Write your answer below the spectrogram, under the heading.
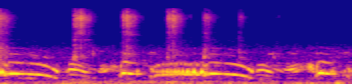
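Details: Mating call of a Barbary dove, played to hasten breeding condition in doves: continuous trilled cooing with rising and falling arcs, interrupted by several short hissing noises.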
